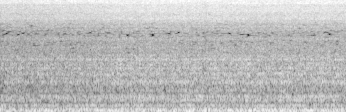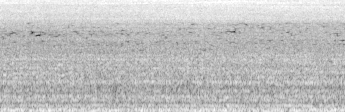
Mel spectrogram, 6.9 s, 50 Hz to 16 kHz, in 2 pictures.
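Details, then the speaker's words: American Standard/Trane gas furnace with five burners, ECM blower motor after replacing its burned-out thermistor (Ametherm SL32 1R030): blower comes on with a steady, even low hum and no surging, rattling or scraping; repair successful, normal operation. "so there you can hear the blower motor and the blower fan came on so that was a good fix"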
